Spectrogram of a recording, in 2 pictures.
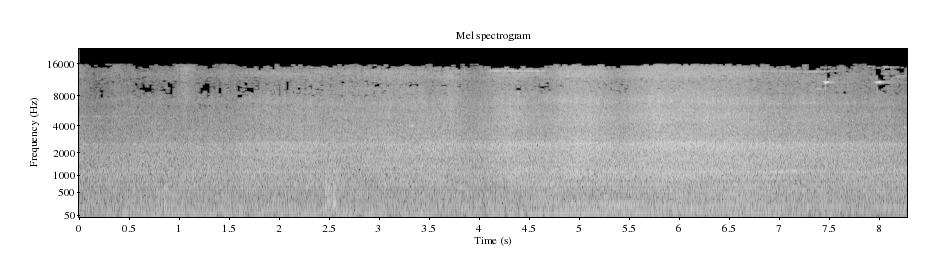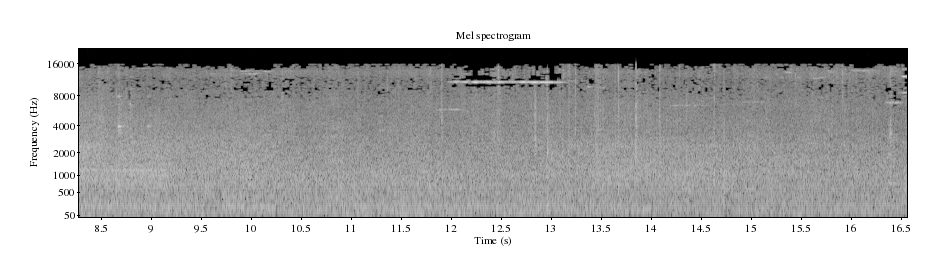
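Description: Busy Manhattan intersection traffic: a steady din of cars, trucks and buses. A vehicle passes close, swelling loudest about five to six seconds in and then fading back into the din. A short knock comes about two and a half seconds in.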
